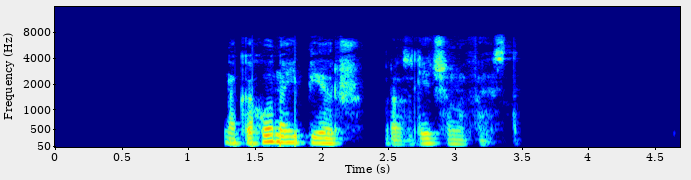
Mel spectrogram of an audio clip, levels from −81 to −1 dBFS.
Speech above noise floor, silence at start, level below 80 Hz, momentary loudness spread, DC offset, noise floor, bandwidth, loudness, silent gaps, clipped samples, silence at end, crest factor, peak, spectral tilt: over 59 dB; 1.25 s; -60 dBFS; 12 LU; under 0.1%; under -90 dBFS; 7.8 kHz; -32 LUFS; 2.33-2.47 s; under 0.1%; 1.25 s; 20 dB; -14 dBFS; -5.5 dB/octave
